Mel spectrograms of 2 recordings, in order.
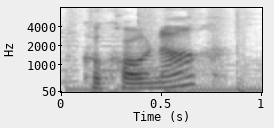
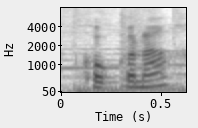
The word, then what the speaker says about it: Kokona: a lot of people, they say Kokona. So like they say Coco and then like a little gap and then na. Whereas the actual pronunciation that I go for is Kokona, which is like ko and then a little gap and then kona.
